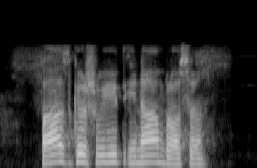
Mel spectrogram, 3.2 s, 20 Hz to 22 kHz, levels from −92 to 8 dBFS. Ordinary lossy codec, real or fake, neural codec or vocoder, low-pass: MP3, 64 kbps; fake; vocoder, 22.05 kHz, 80 mel bands, HiFi-GAN; 7.2 kHz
